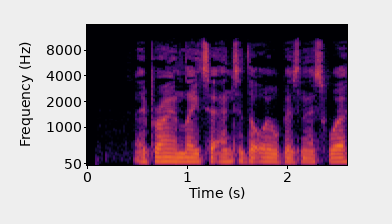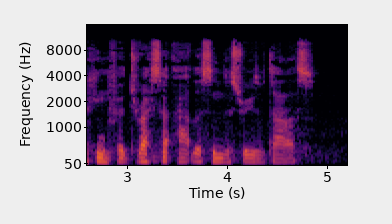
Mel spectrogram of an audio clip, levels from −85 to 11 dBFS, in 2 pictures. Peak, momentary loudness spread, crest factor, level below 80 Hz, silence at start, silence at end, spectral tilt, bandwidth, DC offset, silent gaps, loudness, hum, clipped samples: -8 dBFS; 10 LU; 18 dB; -50 dBFS; 0.45 s; 0.35 s; -4.5 dB/octave; 11.5 kHz; under 0.1%; none; -26 LUFS; none; under 0.1%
